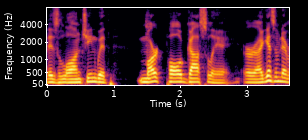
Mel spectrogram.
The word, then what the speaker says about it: Gosselaar: launching with Mark Paul Gosselaar, or I guess I've never really known how to say his last name. Gosselaar? I thought it was Gosselaar. There you go.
